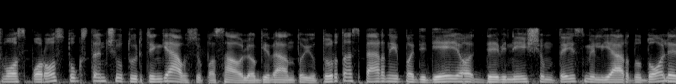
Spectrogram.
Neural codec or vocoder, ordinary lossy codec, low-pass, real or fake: vocoder, 44.1 kHz, 80 mel bands, Vocos; Opus, 24 kbps; 5.4 kHz; fake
